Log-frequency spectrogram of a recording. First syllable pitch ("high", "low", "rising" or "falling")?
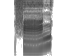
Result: rising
